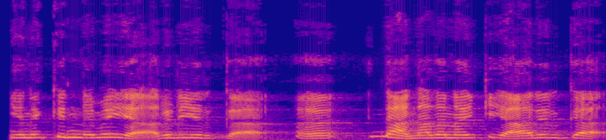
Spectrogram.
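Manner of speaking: tearful self-pitying lament; plaintive, weepy plea; acted crying. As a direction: wail it as an abandoned mother. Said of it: "அக்கா, அழாதக்கா".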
